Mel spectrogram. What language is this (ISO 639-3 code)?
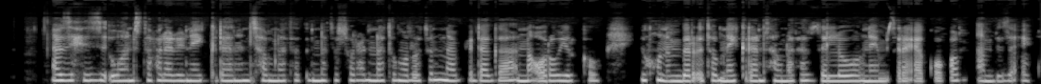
tir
